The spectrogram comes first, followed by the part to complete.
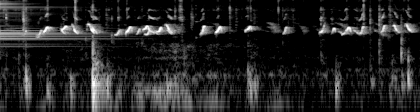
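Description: A box of three-day-old chicks peeping: a steady run of short, high cheeps from many birds at once, with a few soft taps among them.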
